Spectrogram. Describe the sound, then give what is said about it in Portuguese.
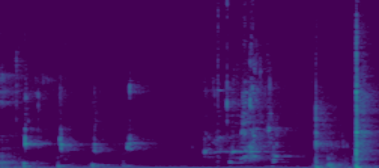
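Wet mouth sounds of someone sipping water: a few soft clicks and slurps, a brief pause, then a louder swallow and a final smack, with no talking. “só dar aqui um golito de água, desculpa lá.”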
